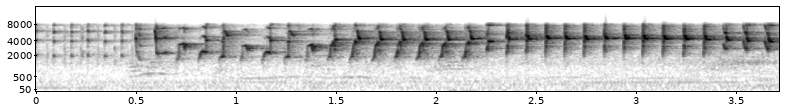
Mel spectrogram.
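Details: Lovebird in ngekek, a long unbroken chattering song. Harsh, shrill notes repeat about three times a second in a steady run.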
